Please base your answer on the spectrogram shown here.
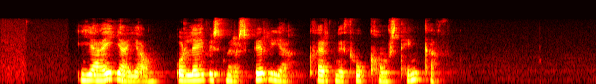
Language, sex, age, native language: Icelandic, female, 40-49, Icelandic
